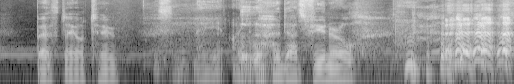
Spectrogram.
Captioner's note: belches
